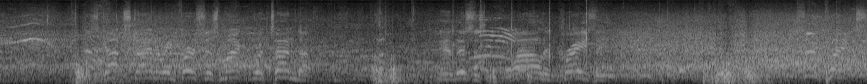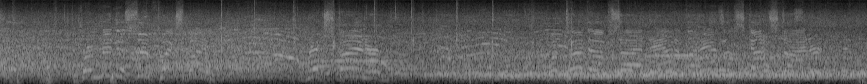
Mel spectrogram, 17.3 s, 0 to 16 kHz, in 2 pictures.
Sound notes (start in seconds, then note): 2.7 audience cheers; 9.0 audience cheers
